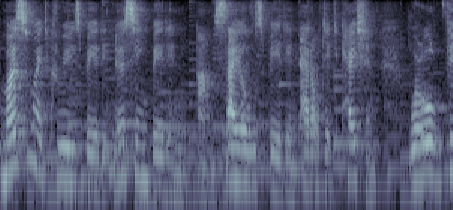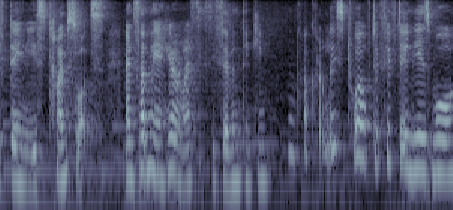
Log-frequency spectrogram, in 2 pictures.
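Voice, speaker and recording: Over music in the background, a woman with an Australian accent speaks at a moderate pace. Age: 70s. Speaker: nurse. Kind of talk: interview. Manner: casual and hesitant with fillers.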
